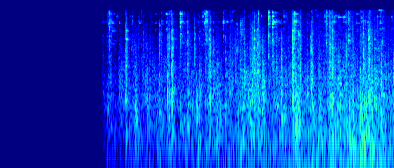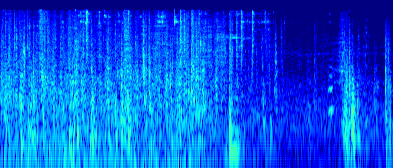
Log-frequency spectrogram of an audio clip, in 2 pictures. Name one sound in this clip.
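Carriage wheels rattle over cobblestones.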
